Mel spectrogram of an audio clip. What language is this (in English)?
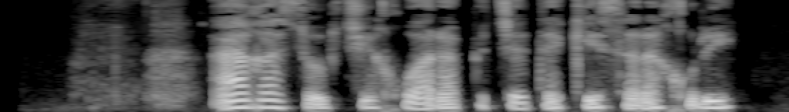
Pashto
